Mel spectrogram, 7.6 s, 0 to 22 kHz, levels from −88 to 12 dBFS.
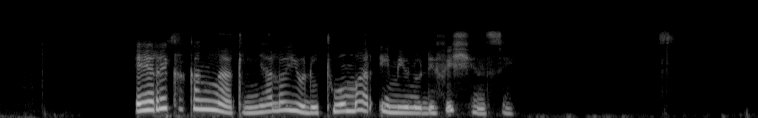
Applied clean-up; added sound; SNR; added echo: neural mask model DeepFilterNet 3.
